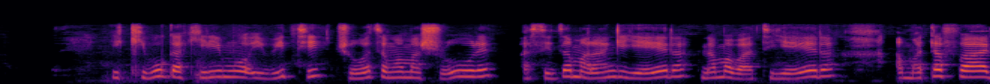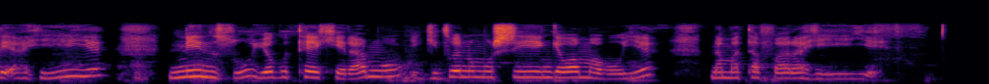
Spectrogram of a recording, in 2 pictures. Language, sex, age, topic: Rundi, female, 25-35, education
